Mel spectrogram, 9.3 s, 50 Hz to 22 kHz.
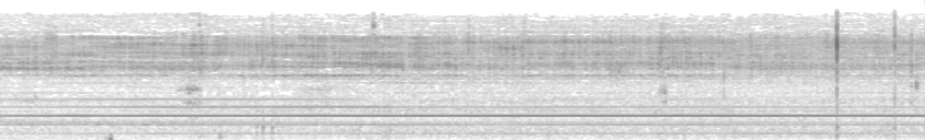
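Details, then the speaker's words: Peugeot 308 CC 1.6 THP (EP6) after coolant drain and refill with about 4.5 litres, phone held near the auxiliary coolant pump: steady even electric hum with a constant whine, no knocks or rattles; pump running normally. "D'ailleurs, vu qu'on l'entend bien là, je vais vous mettre le téléphone à proximité de la pompe de refroidissement accessoire pour que vous l'entendiez bien."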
